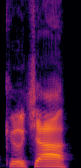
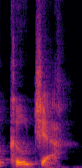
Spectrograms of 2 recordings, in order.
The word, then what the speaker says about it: Couture: like who immigrate here and they just roll with a different pronunciation of their name because they get tired of saying how it like would actually be pronounced. So like okay, yeah, like, that's Kucha. – It. Yeah, Kucha. – Kucha. So my grandma says it, Daniel Kucha.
